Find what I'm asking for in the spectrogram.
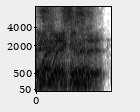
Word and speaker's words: Wexit: we don't want to pronounce it. We exit. That's too much. We'll pronounce it Wexit.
